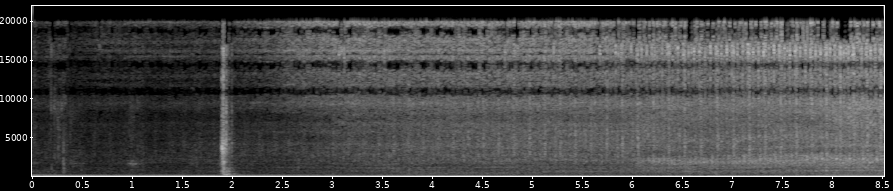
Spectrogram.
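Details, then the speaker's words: 2004 Infiniti G35 sedan 6MT, VQ35DE, tick developed over a couple thousand miles, persists after fresh oil change; steady idle with a light quick tick about four per second, suspected noisy valve lifter. "I already did a fresh oil change on it and I still got the lifter tick. So now I'm going to use this funnel. Well, first let me show you what the tick sounds like. I hear it right away."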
